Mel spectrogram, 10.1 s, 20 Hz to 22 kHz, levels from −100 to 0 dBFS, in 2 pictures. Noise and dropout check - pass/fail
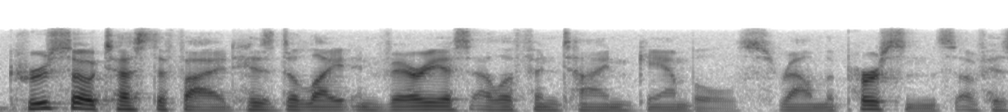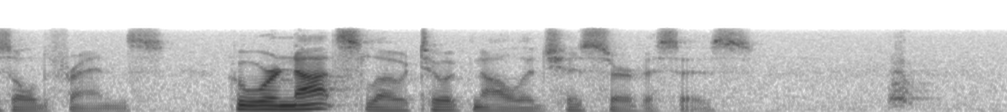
fail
